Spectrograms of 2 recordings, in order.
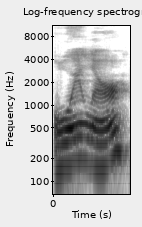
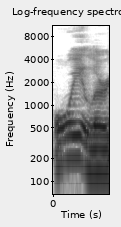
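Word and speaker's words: Euler: So remember, Oiler, it's how you say his name, Oiler.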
